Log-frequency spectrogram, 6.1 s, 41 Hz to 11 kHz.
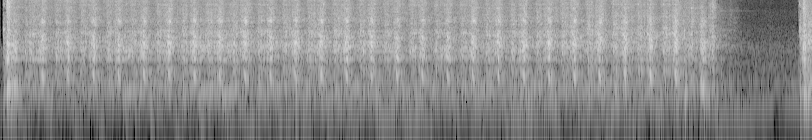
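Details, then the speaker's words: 2004 Qingqi 49cc scooter with new carb, fuel valve and battery, fuelled, which lost power and died while riding: fast, even starter whirring with regular compression ticks for over five seconds, never firing; cranks but won't start. "This is my 49cc Chinese scooter, Qinchi I think it's called, and this is the noise it's making. It was riding fine and now it won't start."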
